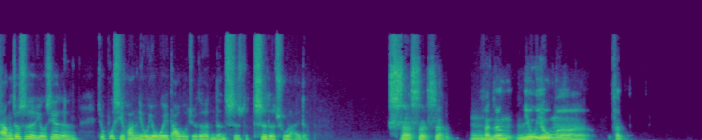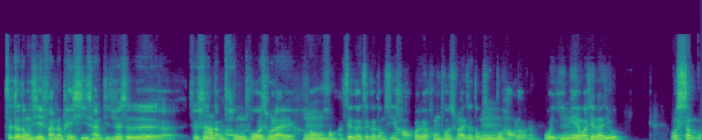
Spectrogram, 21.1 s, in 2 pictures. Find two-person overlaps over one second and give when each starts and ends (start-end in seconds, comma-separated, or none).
none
